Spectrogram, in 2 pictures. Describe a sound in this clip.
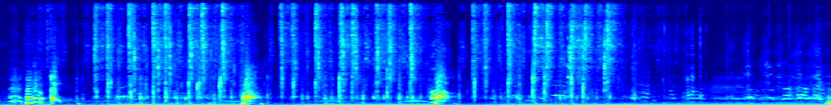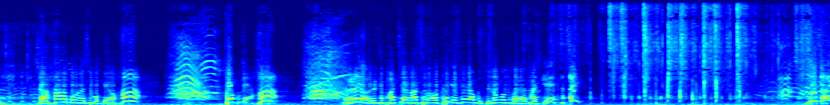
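A drum is beaten with sticks in a fast rhythm.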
